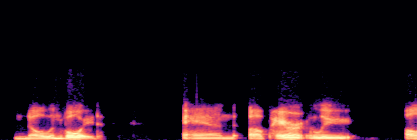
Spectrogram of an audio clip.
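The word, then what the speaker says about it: Knull: Um, so our track Null and Void is spelled K N U L L like null the god of the symbiot.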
